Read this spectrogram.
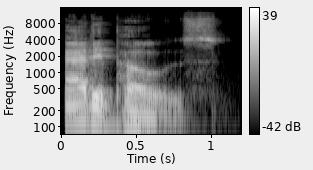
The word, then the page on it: adipose: American English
